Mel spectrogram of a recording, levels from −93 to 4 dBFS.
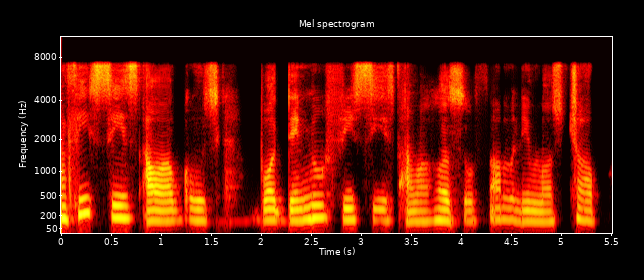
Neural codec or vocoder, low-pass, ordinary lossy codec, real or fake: codec, 16 kHz, 1 kbps, X-Codec, HuBERT features, trained on general audio; 7.2 kHz; none; fake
